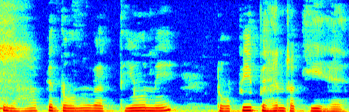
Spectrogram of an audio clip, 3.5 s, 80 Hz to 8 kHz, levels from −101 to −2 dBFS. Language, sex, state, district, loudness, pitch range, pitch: Hindi, female, Jharkhand, Ranchi, -15 LUFS, 185-200 Hz, 190 Hz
